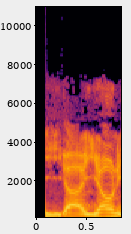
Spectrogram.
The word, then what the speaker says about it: Yonee: I did pronounce that right didn't I it's Yoni or is it yonni Yoni you did and I'm surprised as most people have been pronouncing it right lately okay cool I just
